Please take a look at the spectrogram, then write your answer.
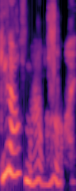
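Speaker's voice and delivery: put-on southern American accent. Showing how the line must be said, a speaker uses a southern accent. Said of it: "he's got to use a southern accent when he says it".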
